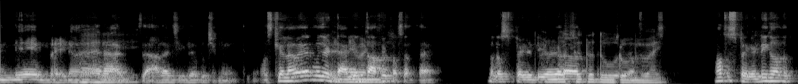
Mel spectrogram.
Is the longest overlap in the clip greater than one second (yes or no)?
yes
